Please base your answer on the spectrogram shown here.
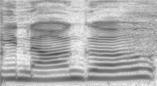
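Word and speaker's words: Enongo: is not my name my real name is inango which is a beautiful name and can you repeat again yeah yeah inango is my first name last name so beautiful it is and it Rhymes so I always tell people I was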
